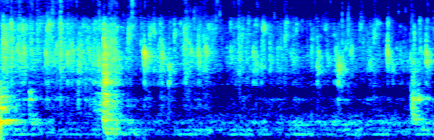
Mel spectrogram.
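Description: A tempering of curry leaves crackles in a pan for curd rice. A continuous light, fizzy sizzle carries a few sharp clinks and scrapes, heard up close with no voices.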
